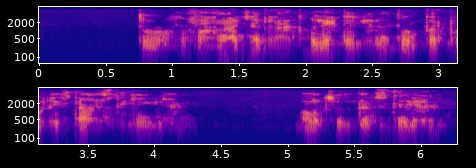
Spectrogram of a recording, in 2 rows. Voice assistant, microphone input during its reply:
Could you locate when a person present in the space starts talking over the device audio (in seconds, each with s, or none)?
none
